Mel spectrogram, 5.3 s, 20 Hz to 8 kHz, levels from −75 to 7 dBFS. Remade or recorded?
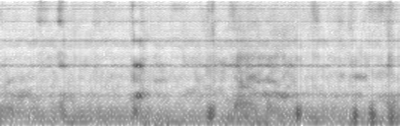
remade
